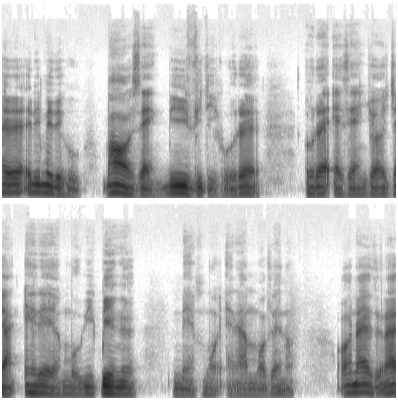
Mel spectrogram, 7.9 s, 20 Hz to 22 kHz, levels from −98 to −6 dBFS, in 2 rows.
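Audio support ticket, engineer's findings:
No faults found on listening; speech path behaves as expected, no dropouts, clicks, distortion or timing issues heard.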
